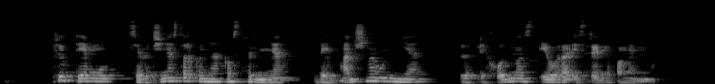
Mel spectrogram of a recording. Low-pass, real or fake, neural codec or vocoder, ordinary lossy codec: none; real; none; none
